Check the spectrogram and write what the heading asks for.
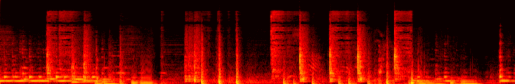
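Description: Electric guitar and a drum kit playing together: held guitar chords at the start, then a stretch of drum hits and cymbal crashes over low bass notes.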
